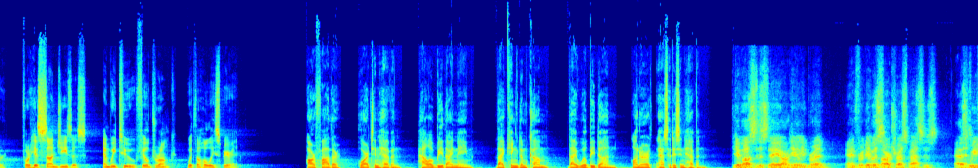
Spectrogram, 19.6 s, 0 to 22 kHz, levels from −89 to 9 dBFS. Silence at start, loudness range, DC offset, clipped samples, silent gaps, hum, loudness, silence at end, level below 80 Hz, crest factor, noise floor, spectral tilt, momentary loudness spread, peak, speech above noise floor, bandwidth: 0 s; 4 LU; under 0.1%; under 0.1%; none; none; -17 LUFS; 0 s; -32 dBFS; 16 dB; -79 dBFS; -5.5 dB/octave; 12 LU; 0 dBFS; 62 dB; 17 kHz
